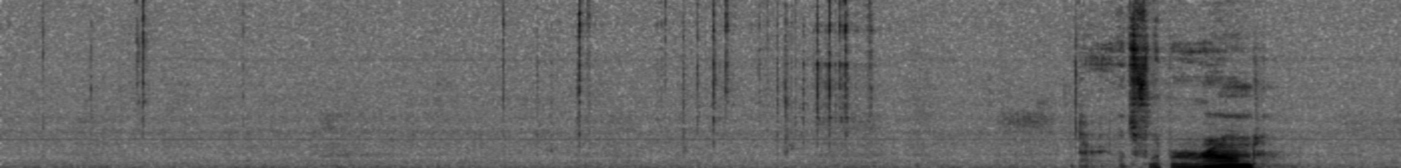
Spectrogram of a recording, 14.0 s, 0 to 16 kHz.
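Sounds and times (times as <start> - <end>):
metal lock parts clicking: 6.8 - 8.5.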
